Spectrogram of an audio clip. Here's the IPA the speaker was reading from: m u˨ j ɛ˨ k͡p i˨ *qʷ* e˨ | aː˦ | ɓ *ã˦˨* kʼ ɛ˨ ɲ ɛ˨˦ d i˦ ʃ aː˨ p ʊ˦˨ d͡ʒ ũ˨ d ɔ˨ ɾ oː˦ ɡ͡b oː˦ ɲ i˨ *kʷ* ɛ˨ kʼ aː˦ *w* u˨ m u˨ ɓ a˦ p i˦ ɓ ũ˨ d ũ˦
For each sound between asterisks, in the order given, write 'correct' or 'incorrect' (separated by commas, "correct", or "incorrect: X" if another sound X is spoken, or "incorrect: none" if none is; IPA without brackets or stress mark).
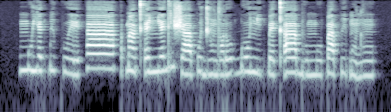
incorrect: kʷ, incorrect: ã˨, incorrect: k͡p, incorrect: b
